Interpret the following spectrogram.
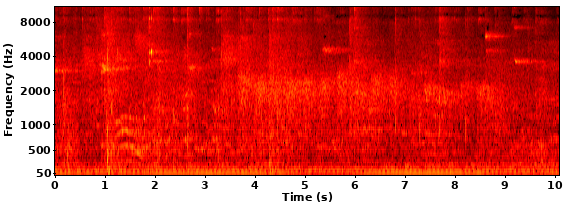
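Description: Table tennis balls clicking off paddles and bouncing on tables at irregular intervals, each hit a sharp click with a short high ping, over a background of voices.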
